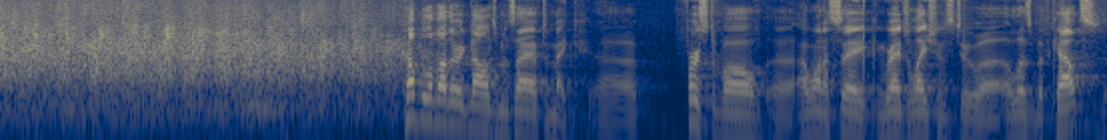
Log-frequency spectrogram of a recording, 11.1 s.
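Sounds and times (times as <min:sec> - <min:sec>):
large crowd applause: 0:00.0 - 0:04.4
speech: 0:04.0 - 0:11.0.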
